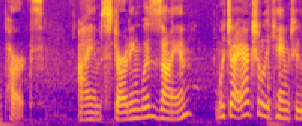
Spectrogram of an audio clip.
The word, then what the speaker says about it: Zion: Zion is pronounced Zion like lion, not Zion, which so many people say.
